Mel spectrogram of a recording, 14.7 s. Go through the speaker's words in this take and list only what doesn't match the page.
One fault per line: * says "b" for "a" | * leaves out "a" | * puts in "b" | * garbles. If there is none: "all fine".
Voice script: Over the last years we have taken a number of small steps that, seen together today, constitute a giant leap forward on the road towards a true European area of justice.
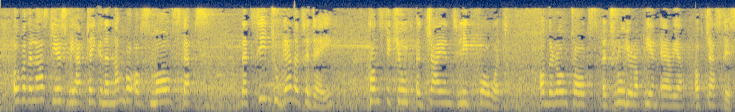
all fine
